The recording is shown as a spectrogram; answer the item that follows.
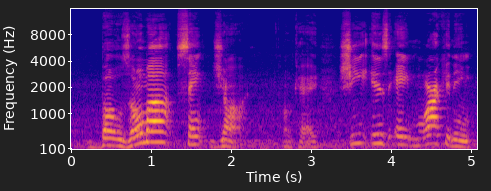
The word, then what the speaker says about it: Bozoma Saint John: Bozoma Saint John.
